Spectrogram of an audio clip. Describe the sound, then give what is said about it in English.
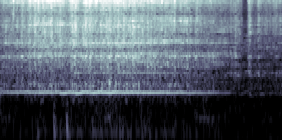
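A grinder works through a small amount of roasted wattle seed, giving a steady whirring hum under coarse, gritty noise. It runs continuously, easing slightly toward the end, with a brief dip shortly before it stops. “I'm just grinding a little quantity of the roasted wattle seed.”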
